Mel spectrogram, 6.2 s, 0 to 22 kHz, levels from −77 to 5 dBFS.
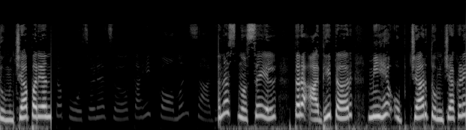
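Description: Speech runs through the whole clip with plainly audible codec damage: a watery, swirling texture, smeared consonant onsets and nothing above about 11.2 kHz. This is likely MP3 compression at a low bitrate, around 48 kbps, where the encoder cuts the treble and lets weak frequency lines flicker on and off between frames. From 0.69 s to 2.92 s the voice nearly vanishes in mono, dropping by about 34 dB to a faint residue. This points to one channel inverted, likely a polarity flip on one side, so the centred speech cancels when the two channels are summed.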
